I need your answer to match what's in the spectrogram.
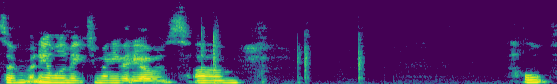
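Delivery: hoarse, strained, sore-sounding voice. Apologizing to viewers for few videos, hoarse, sore voice. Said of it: "my voice is killing me".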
